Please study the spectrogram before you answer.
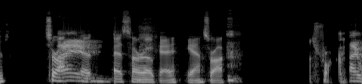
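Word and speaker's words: Srok: How do you pronounce it? Srock.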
